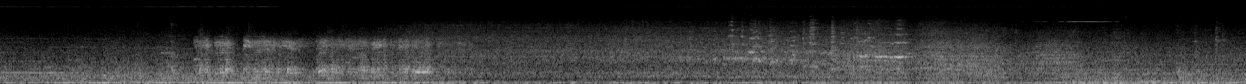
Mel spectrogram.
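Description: Appenzell Railways metre-gauge electric train running, a steady low rumble with short high-pitched squeals from the wheels a couple of seconds in and again about two-thirds of the way through.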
